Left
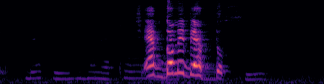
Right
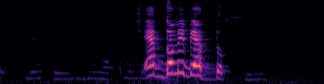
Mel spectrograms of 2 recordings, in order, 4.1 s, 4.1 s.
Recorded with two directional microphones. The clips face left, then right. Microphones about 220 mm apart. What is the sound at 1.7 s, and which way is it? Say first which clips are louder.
A woman's voice: right 1 dB; 10° left (ahead or behind).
